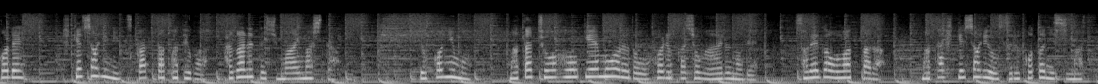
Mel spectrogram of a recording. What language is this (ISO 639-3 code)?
jpn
